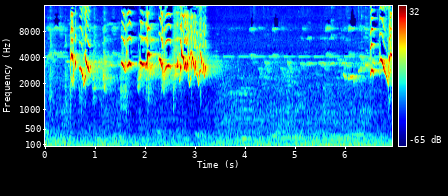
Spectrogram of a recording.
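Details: Oriental magpie-robin song used as a master recording to get other magpie-robins singing: a brisk three-second run of piercing whistles and chirps, a pause with a faint whistled note, then another loud burst.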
